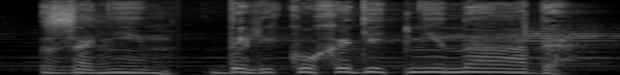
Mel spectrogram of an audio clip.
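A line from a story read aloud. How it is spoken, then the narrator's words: Moaning. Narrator (Russian): простонала жена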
